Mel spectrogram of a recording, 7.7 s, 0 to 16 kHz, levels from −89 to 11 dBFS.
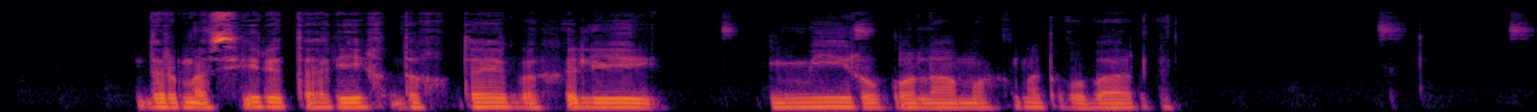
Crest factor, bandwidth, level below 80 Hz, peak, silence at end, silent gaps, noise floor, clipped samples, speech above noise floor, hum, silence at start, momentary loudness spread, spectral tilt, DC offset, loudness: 20 dB; 11.5 kHz; -58 dBFS; -6 dBFS; 0.05 s; none; -79 dBFS; under 0.1%; 54 dB; none; 0.7 s; 13 LU; -5.5 dB/octave; under 0.1%; -26 LUFS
